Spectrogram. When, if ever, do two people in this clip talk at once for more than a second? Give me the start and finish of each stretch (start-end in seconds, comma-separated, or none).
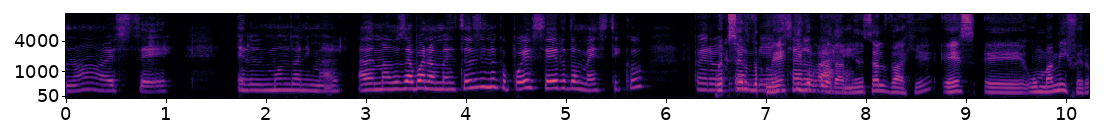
6.5-8.0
